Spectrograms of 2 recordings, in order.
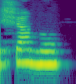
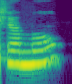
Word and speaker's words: chameaux: Je n'aime pas les chameaux. Je n'aime pas les chameaux. But if you notice, un chameau, les chameaux, it doesn't change the end sound of the word.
